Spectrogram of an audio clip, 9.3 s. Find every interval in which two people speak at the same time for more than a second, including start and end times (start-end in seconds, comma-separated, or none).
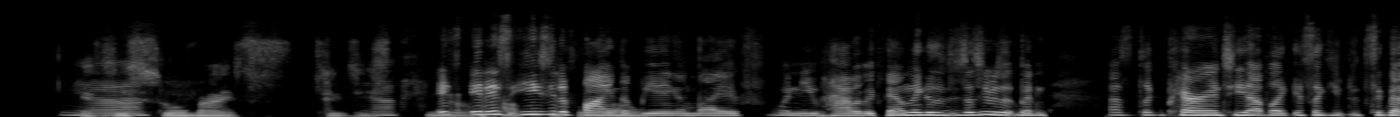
2.3-4.3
